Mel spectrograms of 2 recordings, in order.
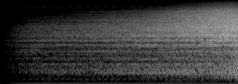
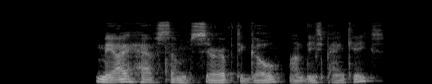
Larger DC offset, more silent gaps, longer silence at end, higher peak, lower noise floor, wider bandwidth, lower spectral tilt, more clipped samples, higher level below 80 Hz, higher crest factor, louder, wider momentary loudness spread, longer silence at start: neither; neither; second, 0 s vs 0.5 s; first, 0 dBFS vs -10 dBFS; second, -45 dBFS vs -86 dBFS; first, over 20 kHz vs 8.2 kHz; second, 4.5 dB/octave vs -5 dB/octave; neither; second, -70 dBFS vs -62 dBFS; about the same, 22 dB vs 22 dB; first, -18 LUFS vs -30 LUFS; first, 23 LU vs 8 LU; second, 0.3 s vs 0.95 s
